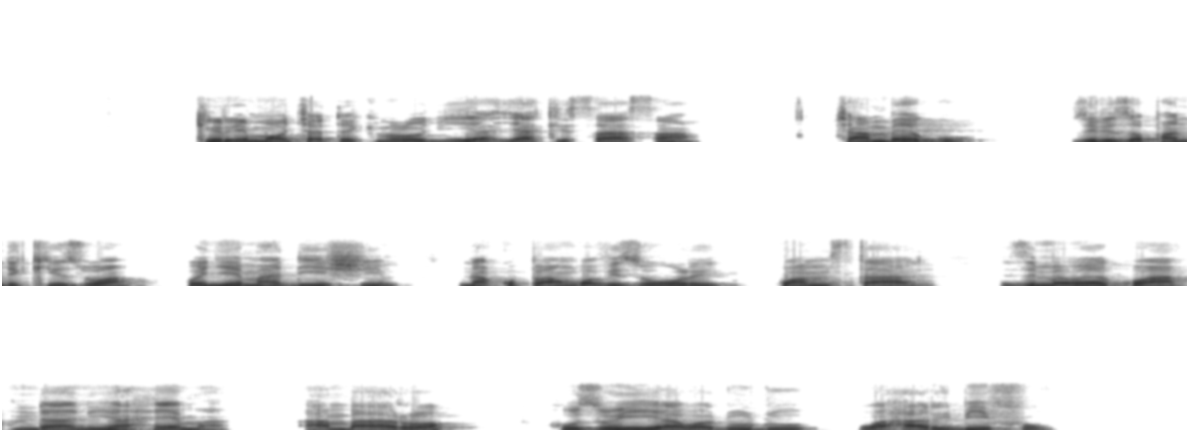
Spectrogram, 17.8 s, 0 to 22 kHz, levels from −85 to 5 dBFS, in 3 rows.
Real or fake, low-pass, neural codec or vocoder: real; 7.2 kHz; none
